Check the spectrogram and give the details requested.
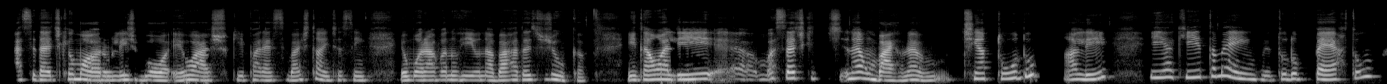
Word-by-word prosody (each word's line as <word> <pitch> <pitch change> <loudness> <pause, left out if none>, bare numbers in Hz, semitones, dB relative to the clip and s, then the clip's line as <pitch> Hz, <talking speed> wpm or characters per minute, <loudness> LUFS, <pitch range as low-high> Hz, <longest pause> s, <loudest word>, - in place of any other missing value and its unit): A 205 - -2
cidade 205 -2 0
que - - -10
eu 240 - +2
moro, 195 -5 +4
Lisboa, 195 -2 +1
eu 185 +5 0
acho 190 -3 0
que 195 -1 -8
parece 190 0 -5
bastante 200 0 -3
assim. 195 -1 -5 0.3
Eu 185 +1 +2
morava 195 0 +1
no 205 0 0
Rio, 200 0 -2
na 195 -1 0
Barra 195 +3 +1
da 215 +1 +1
Tijuca, 215 -6 -3 0.4
então 215 +3 +3
ali 230 +2 +4
é 220 -3 -9
uma 225 +6 -5
cidade 285 +1 +3
que, 265 - -11 0.3
né, 280 +2 +5
um 250 -4 +3
bairro, 185 -2 +4
né, 210 +2 +2 0.4
tinha 260 -1 +1
tudo 280 - -1 0.2
ali 235 +7 +2 0.4
e 315 0 0
aqui 335 0 -1
também, 335 -10 +1
é 200 - -6
tudo 240 +4 -2
perto 240 +9 0
215 Hz, 170 wpm, -22 LUFS, 195-255 Hz, 0.4 s, né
